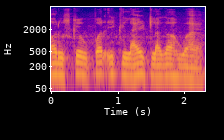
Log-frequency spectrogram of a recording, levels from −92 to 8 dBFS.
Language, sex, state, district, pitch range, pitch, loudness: Hindi, male, Bihar, Saran, 105-120 Hz, 115 Hz, -16 LUFS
